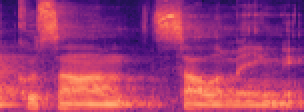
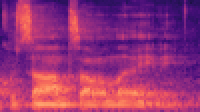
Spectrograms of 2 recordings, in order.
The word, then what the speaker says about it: Qasem Soleimani: an anti-Israel and anti-US terrorist organization led by Qasem Soleimani. Oh, I'm sorry, I'm saying his name wrong, Qasem Soleimani.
